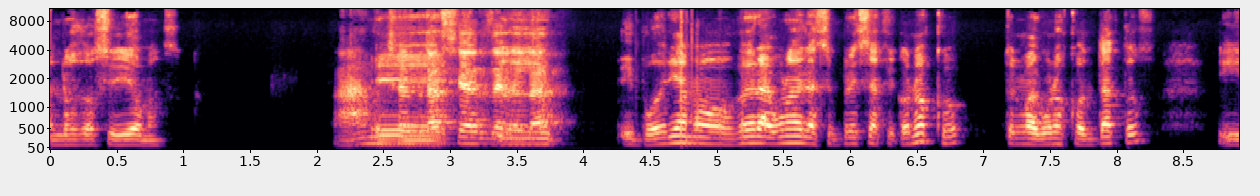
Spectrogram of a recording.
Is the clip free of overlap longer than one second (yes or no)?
no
